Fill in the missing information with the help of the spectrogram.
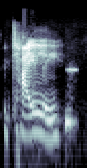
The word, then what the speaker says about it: Tylee: I'm sorry, I keep calling her Kaylee. Am I saying her name right? – Tylee. – Kylie, there we go.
